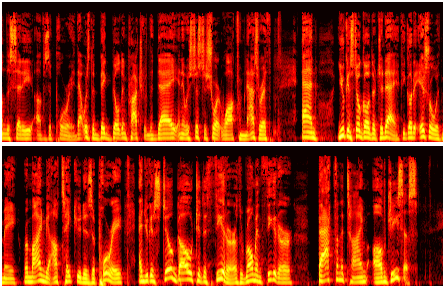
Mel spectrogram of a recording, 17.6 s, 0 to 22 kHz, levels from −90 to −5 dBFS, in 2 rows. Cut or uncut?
uncut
